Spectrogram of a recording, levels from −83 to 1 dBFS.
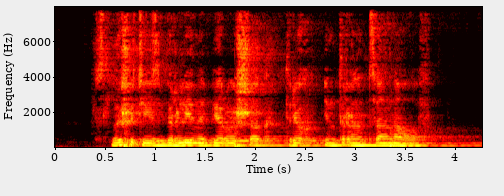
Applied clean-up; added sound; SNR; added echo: neural separator model SepFormer DNS4.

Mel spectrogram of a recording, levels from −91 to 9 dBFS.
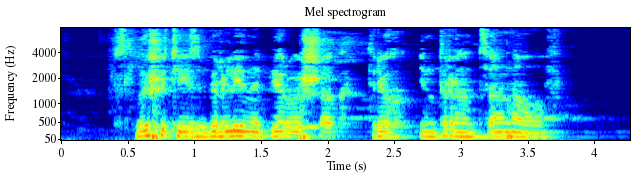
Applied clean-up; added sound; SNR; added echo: classical method WPE with log-MMSE.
